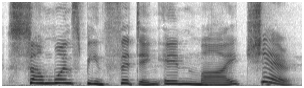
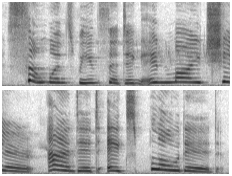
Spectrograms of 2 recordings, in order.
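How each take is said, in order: First: Slow, a hint of a growl; mild papa bear growl. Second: Much higher, soft, crying cub; wailing baby bear. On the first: Papa Bear finding his chair sat in, slow mild growl. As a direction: rumble it out slowly as Papa Bear. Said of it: "Papa Bear growled". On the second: Baby Bear wailing over his broken chair. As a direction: wail it like a little cub, slowing at the end. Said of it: "Baby Bear wailed". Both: A narrator's reading.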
